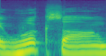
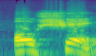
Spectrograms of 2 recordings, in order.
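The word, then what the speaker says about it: Wouxun: Dave you helped me I say whoop song but that ain't right so their website says it's pronounced O'Shea yeah I think it is Oshin but I don't know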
